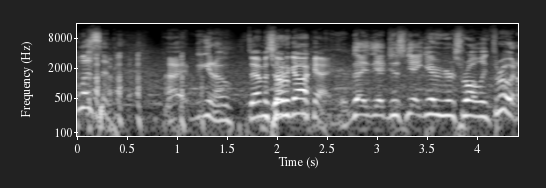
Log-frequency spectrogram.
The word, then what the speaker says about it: Derma Sotogake: I'd say it without emphasizing every single syllable because you know that you might not say it right. That's right. Listen, Derma Sotogake.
